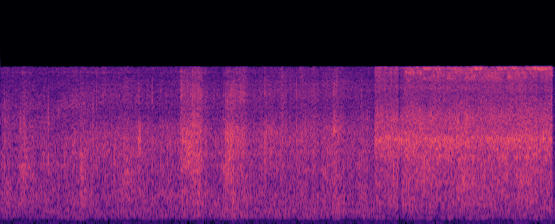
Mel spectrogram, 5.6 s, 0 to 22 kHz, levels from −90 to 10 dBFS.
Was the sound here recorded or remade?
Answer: remade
